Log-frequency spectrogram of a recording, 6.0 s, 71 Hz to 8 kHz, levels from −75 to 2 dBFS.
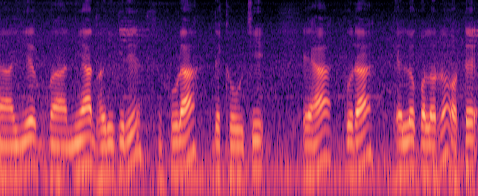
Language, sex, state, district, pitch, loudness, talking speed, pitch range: Odia, male, Odisha, Malkangiri, 125 Hz, -18 LUFS, 100 wpm, 120-140 Hz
